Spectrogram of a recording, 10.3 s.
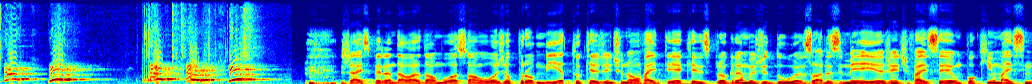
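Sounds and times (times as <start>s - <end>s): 
dog barking: 0.0s - 2.9s
speech: 3.5s - 10.3s.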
